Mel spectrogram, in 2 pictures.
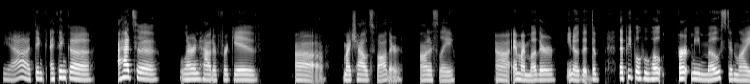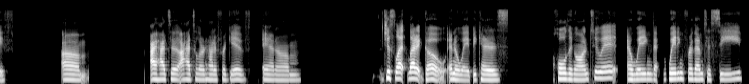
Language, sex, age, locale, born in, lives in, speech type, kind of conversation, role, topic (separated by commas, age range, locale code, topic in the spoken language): English, female, 30-34, en-US, United States, United States, conversation, podcast, guest, How can forgiveness help us move forward after being hurt?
